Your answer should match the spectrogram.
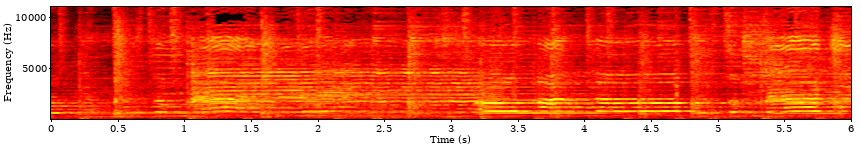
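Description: A live soul band playing: sung vocals and saxophones over electric guitar, with a steady drum beat of about three strikes a second.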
